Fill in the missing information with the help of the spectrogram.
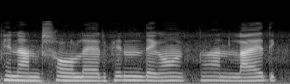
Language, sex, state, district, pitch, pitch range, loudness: Chakma, female, Tripura, Dhalai, 180 Hz, 175-185 Hz, -17 LUFS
